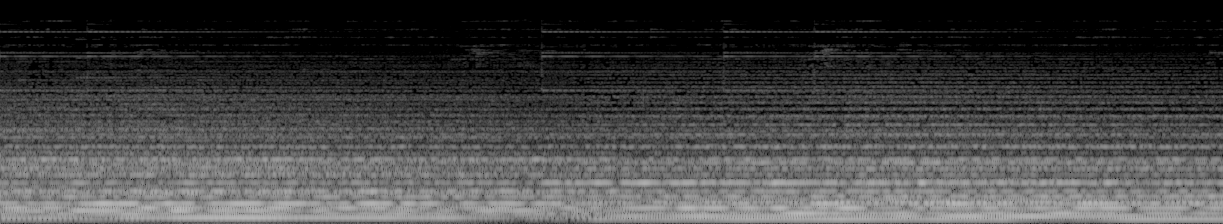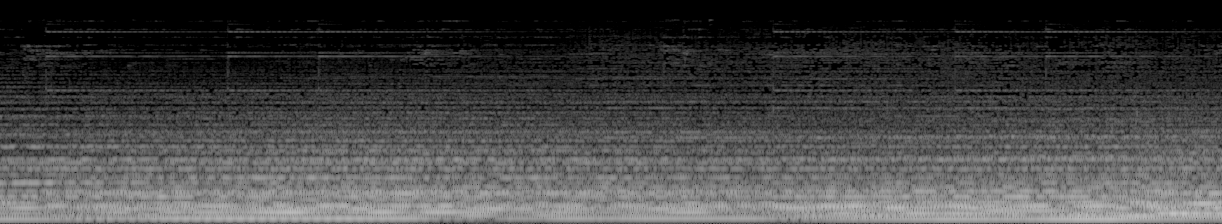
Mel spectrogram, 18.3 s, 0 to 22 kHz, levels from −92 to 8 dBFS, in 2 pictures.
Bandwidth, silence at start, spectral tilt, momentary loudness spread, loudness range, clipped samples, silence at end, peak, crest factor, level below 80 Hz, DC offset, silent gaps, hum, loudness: 13 kHz; 0 s; -8.5 dB/octave; 5 LU; 2 LU; under 0.1%; 0 s; -10 dBFS; 14 dB; -60 dBFS; under 0.1%; none; none; -24 LUFS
